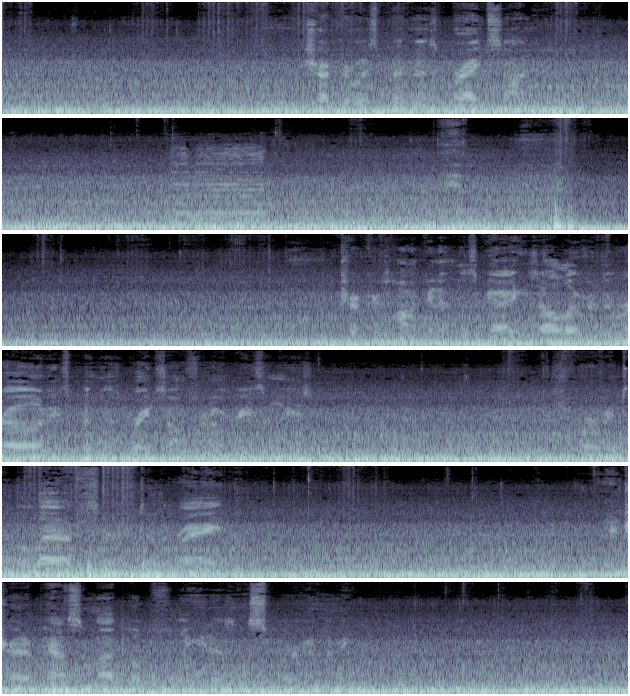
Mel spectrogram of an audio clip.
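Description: A car engine and tyres rumble steadily on a highway.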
